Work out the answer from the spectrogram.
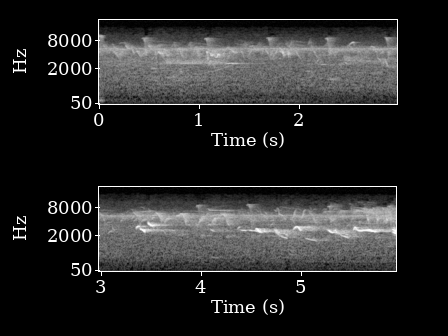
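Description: Birds chirping outdoors: short, high, repeated chirps, faint at first and more frequent from about three seconds in, over a faint background hiss.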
